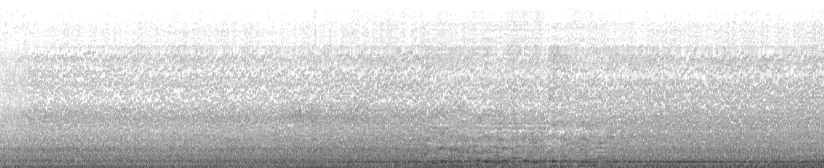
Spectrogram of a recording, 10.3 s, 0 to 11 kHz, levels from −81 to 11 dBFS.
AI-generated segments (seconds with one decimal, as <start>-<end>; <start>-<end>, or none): 5.3-7.6

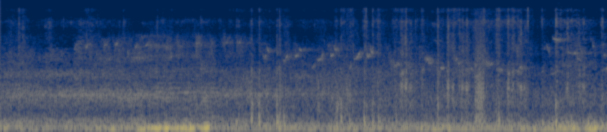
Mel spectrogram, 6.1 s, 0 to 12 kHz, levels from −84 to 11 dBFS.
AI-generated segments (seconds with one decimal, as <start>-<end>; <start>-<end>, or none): 1.5-2.2

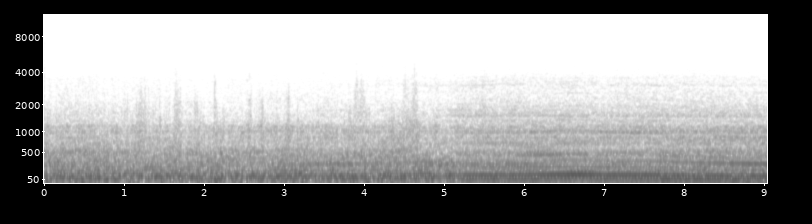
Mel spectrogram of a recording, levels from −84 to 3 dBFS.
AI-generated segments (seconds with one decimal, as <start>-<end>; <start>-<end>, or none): 3.5-5.3

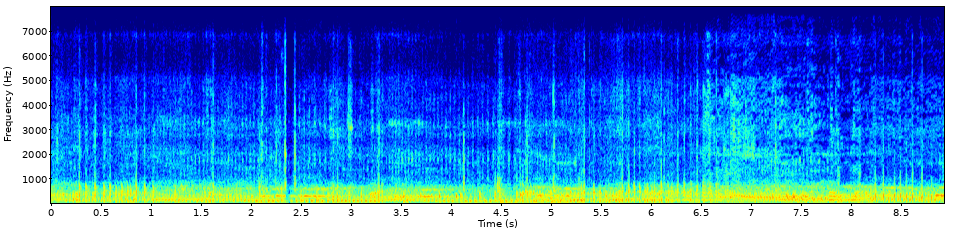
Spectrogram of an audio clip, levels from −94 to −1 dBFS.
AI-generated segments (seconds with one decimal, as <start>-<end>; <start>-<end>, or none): 6.2-6.8; 7.3-8.2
